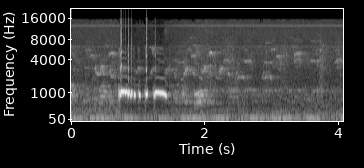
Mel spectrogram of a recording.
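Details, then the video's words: A single phrase from a crossbred zebra dove with a big voice: rapid, rhythmic short notes run into a longer, slightly falling coo. Soft background murmur follows. "PERKUTUT CROSSING SUARA BESAR"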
